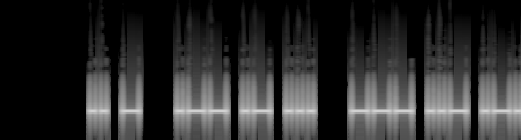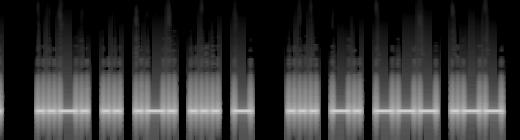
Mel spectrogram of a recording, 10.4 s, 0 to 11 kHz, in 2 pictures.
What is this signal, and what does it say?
Morse code, heard as a keyed tone, about 22 wpm, 700 Hz. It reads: IT WAS OUR FIRST SNOW
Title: Sentences from Top 1500 Words 22wpm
